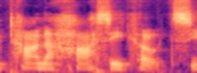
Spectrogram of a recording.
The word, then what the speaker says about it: Ta-Nehisi Coates: And the author of Between the World and Me pronounces his name Ta-Nehisi Coates. You would not know that from looking at it because the spelling looks like it should be Ta-Nehisi Coates. It's like with an I there, but Ta-Nehisi Coates is how he pronounces his name.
